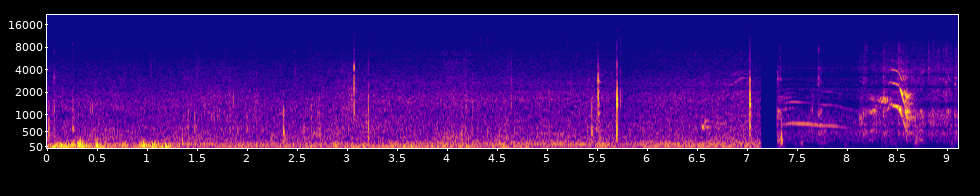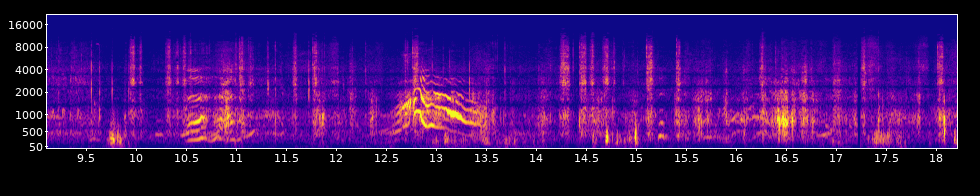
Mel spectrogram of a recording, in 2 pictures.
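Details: Lion cubs squeaking: after low rumbling handling noise, a series of thin, harmonic squeals and short descending mews, the strongest near the middle, mixed with brief human voices and clicks.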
